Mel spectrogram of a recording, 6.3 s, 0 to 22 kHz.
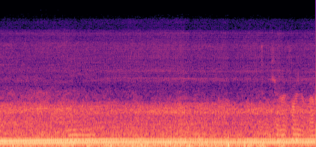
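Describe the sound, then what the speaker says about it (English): Heavy highway traffic passing around a BMW R 12 nineT motorcycle on the move, a loud continuous low rumble of engines and wind that never lets up. "There is a lot of traffic."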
